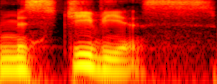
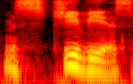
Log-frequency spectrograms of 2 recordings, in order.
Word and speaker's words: mischievous: And in English, A good word for that is mischievous. Mischievous. Mischievous or mischievous. You'll hear it pronounced both ways.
